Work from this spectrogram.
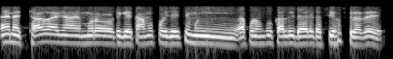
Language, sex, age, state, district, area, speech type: Odia, male, 30-45, Odisha, Nabarangpur, urban, conversation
